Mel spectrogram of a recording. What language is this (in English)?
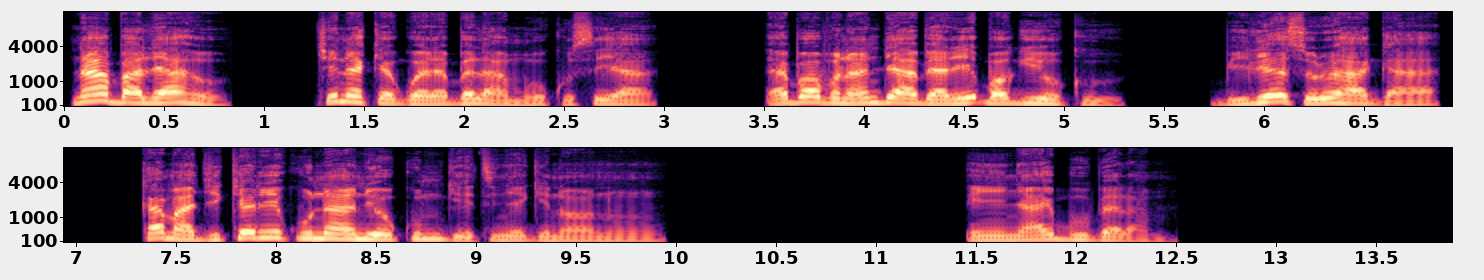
Igbo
